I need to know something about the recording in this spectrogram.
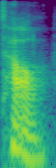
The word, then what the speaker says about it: Tao: It were short, and Dao, it is pronunciation in different language like Tao, connected to Taoism.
